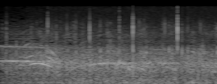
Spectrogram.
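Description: Open-air sideline sound at a football match: distant voices over a steady hiss, with several sharp clicks scattered through it.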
